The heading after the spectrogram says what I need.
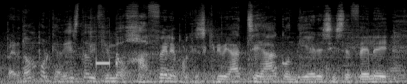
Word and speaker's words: Häfele: capaz de resolverlo esele hafele como esa a lleva una diéresis llevaría la pronunciación que nosotros en español sería una a y una e entonces tendríamos que encontrar eh el sonido entre medias entonces encontraríamos ahí un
